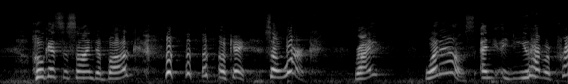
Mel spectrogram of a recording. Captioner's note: laughs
